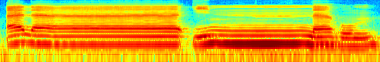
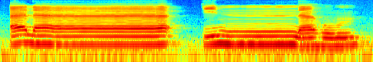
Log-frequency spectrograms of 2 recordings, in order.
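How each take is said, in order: First: The glottal stop is single and normal. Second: The glottal stop is doubled and held. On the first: The speaker calls it right. "akan tetapi kita baca normal saja" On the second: The speaker calls it wrong. "hati-hati kita mentasydidkan huruf hamzah di situ. Seperti ini"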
